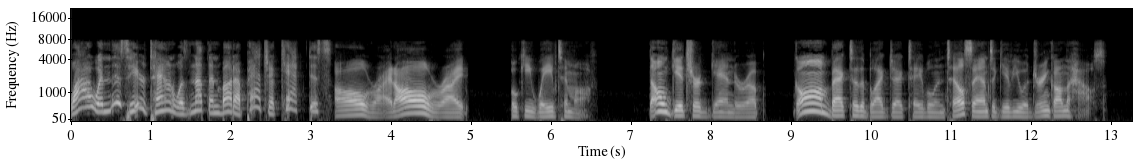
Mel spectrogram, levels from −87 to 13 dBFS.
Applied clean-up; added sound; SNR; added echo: none; none; none; none.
